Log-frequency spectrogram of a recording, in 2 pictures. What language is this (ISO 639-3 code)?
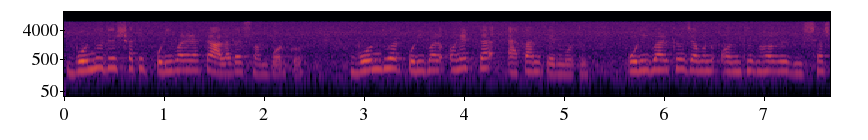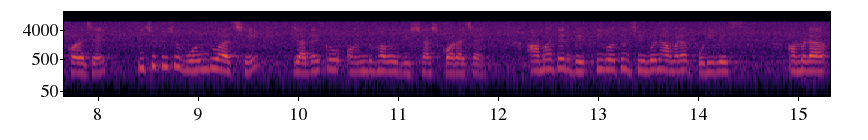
ben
